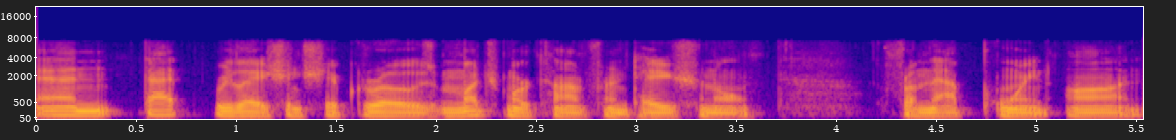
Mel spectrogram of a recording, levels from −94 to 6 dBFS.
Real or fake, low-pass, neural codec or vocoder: real; 7.2 kHz; none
